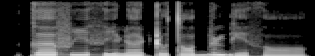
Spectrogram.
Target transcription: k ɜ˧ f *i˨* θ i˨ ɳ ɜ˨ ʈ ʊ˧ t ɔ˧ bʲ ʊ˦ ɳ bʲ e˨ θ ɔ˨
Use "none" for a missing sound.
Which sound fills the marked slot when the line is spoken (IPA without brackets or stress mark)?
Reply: i˧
